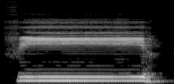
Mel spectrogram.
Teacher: إذا جمعناهم ليوم لا ريب فيه، یہ ہے وقف کی صورت، وقف کرتے ہوئے ہا کو ساکن کر دیں گے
